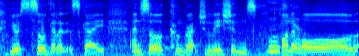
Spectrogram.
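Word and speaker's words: Skai: That's how it's spelled. Sorry, folks. I'm just following instructions. S K A I Sky.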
